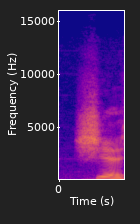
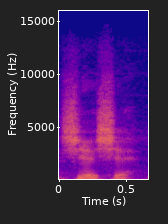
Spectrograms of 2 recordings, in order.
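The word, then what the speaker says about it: 谢谢: 고맙습니다 뭐예요 두 글자 씨의 시에 씨의 라고 우리는 그런데 원래 발음이 씨의 cg 에 씨에 씨에 그 다음에 미안합니다 내부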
